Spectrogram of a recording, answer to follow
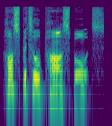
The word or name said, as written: hospital passports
